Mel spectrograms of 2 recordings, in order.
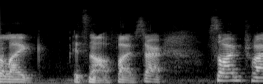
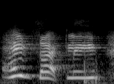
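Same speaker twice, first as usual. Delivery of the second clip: high, drawn-out squeal of exactly; delighted exclaim; slower than usual. Real, not acted. Reader squealing at a line in her book.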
